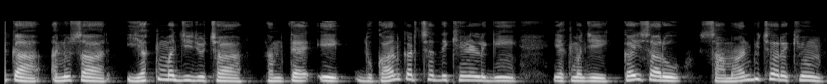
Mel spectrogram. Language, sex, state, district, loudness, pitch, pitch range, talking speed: Hindi, male, Uttarakhand, Tehri Garhwal, -16 LUFS, 170 Hz, 155-195 Hz, 175 wpm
